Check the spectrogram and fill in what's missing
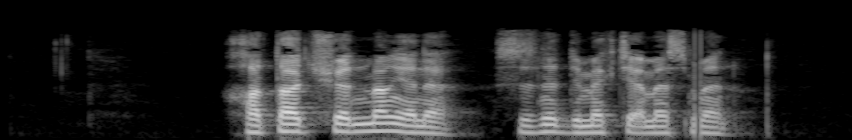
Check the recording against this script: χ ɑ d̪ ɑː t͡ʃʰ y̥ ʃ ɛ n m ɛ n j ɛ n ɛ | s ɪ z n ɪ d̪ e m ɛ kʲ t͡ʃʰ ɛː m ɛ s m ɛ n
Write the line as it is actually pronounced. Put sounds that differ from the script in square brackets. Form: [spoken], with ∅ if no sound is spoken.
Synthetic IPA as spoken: χ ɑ [t̪] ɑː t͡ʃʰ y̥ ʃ ɛ n m ɛ [ŋ] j ɛ n ɛ | s ɪ z n ɪ d̪ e m ɛ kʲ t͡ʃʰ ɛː m ɛ s m ɛ n

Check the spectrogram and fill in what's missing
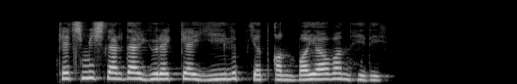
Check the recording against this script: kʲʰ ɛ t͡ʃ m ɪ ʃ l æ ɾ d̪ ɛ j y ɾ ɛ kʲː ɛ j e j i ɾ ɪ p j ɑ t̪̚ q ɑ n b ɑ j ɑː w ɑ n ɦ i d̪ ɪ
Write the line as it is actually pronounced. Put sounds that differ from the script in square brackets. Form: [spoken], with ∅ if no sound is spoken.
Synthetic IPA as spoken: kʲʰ ɛ t͡ʃ m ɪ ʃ l æ ɾ d̪ ɛ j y ɾ ɛ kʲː ɛ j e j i [l] ɪ p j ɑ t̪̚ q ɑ n b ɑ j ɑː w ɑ n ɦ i d̪ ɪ

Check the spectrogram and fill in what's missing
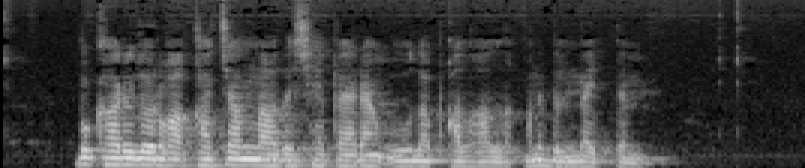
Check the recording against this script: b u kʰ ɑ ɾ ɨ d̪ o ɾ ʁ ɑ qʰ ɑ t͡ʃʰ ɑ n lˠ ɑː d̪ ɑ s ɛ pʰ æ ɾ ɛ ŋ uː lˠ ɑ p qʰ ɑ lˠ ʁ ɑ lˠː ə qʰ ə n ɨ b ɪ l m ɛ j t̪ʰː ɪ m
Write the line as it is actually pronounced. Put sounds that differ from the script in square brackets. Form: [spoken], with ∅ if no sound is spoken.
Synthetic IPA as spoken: b u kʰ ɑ ɾ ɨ d̪ o ɾ ʁ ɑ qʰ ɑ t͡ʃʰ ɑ n lˠ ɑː d̪ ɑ [ʃ] ɛ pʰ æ ɾ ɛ ŋ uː lˠ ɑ p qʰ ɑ lˠ ʁ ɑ lˠː ə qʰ ə n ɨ b ɪ l m ɛ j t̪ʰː ɪ m

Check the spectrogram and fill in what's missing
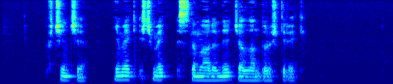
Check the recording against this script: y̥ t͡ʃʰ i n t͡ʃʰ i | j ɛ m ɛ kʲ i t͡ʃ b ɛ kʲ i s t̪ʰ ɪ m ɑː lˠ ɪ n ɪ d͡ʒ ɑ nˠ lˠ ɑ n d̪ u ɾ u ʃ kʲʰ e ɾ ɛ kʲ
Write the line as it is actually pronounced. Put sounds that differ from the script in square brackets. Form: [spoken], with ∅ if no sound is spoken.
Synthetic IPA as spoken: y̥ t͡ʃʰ i n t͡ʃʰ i | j [e] m ɛ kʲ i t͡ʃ [m] ɛ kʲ i s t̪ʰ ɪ m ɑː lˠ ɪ n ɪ d͡ʒ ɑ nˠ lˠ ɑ n d̪ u ɾ u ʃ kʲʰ e ɾ ɛ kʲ

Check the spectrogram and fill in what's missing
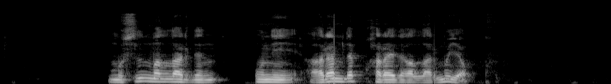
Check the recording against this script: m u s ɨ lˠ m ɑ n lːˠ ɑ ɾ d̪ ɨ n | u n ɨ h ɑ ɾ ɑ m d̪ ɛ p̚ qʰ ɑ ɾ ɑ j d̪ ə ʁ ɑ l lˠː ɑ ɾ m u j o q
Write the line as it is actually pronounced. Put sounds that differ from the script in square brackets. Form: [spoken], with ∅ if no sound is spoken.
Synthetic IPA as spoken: m u s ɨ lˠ m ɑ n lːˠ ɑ ɾ d̪ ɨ n | u n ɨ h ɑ ɾ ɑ m d̪ ɛ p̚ qʰ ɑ ɾ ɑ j d̪ ə ʁ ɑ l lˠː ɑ ɾ m u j o q

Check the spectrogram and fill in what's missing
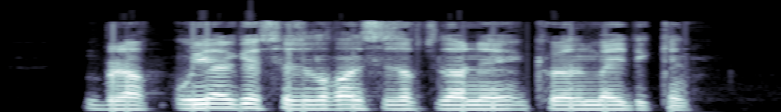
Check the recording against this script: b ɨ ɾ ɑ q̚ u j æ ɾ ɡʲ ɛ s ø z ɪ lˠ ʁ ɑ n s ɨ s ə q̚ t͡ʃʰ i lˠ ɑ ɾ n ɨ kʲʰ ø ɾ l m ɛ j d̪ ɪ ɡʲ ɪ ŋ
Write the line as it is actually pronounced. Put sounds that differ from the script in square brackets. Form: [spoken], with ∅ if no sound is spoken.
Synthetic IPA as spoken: b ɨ ɾ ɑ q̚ u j æ ɾ ɡʲ ɛ s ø z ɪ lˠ ʁ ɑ n s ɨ [z] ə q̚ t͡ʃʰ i lˠ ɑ ɾ n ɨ kʲʰ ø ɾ l m ɛ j d̪ ɪ [kʲ] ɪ [n]

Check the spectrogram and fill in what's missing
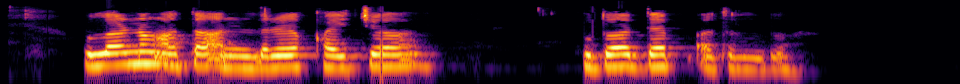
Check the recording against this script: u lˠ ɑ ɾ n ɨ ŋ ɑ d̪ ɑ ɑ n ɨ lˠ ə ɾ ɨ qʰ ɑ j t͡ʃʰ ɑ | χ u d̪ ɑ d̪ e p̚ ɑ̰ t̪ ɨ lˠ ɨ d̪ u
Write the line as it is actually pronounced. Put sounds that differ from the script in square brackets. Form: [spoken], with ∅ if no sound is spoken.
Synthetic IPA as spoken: u lˠ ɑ ɾ n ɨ ŋ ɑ [t̪] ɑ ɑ n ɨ lˠ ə ɾ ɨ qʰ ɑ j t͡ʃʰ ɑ | χ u d̪ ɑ d̪ [ɛ] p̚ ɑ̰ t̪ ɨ lˠ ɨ d̪ u

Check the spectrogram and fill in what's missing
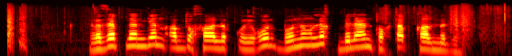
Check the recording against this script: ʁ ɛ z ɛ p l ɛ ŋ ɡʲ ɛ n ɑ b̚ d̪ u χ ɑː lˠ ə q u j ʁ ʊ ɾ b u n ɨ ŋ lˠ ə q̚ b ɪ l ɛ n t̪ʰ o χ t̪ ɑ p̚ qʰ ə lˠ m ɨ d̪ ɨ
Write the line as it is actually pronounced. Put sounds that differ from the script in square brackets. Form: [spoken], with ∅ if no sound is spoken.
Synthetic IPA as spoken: ʁ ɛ z ɛ p l ɛ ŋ ɡʲ ɛ n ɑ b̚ d̪ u χ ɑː lˠ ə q u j ʁ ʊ ɾ b u n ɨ ŋ lˠ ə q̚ b ɪ l ɛ n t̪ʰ o χ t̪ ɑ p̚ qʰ [ɑ] lˠ m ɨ d̪ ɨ

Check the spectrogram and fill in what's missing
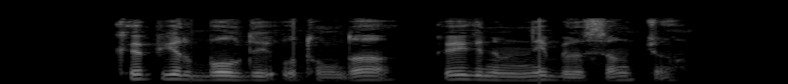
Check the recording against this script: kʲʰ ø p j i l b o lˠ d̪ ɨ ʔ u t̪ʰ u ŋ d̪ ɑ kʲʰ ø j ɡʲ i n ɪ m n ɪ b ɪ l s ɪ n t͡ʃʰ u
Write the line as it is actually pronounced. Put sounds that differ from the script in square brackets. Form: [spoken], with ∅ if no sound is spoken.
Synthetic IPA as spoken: kʲʰ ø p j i l b o lˠ d̪ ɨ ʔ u t̪ʰ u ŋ d̪ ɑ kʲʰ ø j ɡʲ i n ɪ m n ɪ b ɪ l s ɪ [ŋ] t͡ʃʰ u

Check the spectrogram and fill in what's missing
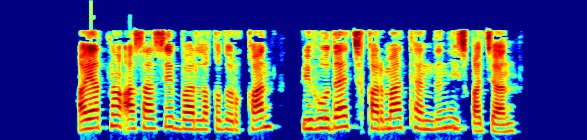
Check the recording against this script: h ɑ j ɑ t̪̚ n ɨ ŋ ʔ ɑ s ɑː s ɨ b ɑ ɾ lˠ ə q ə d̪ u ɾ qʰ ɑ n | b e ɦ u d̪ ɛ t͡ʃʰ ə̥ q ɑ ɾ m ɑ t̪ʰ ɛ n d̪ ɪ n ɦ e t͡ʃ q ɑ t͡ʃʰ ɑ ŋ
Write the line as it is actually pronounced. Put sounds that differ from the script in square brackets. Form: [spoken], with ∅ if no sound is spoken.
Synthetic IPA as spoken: h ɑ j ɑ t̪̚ n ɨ ŋ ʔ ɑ s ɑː s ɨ b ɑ ɾ lˠ ə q ə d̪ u ɾ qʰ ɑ n | b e ɦ u d̪ ɛ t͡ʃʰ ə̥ q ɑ ɾ m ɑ t̪ʰ ɛ n d̪ ɪ n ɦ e t͡ʃ q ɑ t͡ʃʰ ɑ [n]

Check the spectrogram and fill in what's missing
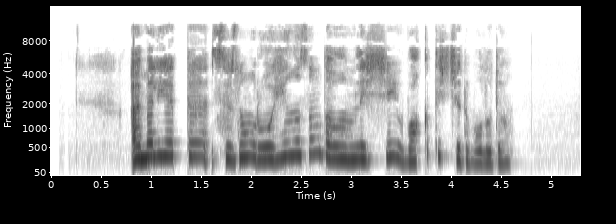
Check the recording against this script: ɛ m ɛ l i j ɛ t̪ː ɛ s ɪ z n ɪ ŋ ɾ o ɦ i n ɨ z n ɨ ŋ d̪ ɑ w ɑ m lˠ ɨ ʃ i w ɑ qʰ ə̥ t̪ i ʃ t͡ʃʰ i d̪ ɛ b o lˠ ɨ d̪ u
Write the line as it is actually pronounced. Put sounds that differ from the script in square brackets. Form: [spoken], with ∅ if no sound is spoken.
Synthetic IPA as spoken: ɛ m ɛ l i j ɛ t̪ː ɛ s ɪ z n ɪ ŋ ɾ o ɦ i [ŋ] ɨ z n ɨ ŋ d̪ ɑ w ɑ m lˠ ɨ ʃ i w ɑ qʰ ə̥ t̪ i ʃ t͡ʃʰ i d̪ ɛ b o lˠ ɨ d̪ u

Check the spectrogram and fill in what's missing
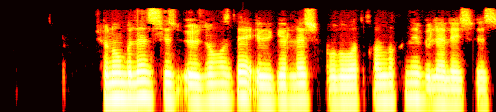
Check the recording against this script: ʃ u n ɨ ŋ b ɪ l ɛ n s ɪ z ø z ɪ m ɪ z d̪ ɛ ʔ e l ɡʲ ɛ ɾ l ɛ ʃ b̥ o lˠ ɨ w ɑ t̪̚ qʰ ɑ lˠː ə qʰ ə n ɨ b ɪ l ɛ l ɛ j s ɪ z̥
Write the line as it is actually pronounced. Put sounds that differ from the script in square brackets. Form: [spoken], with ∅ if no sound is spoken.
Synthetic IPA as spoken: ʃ u n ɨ ŋ b ɪ l ɛ n s ɪ z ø z ɪ [ŋ] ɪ z d̪ ɛ ʔ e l ɡʲ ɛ ɾ l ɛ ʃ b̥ o lˠ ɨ w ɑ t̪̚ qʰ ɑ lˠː ə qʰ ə n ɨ b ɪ l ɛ l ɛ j s ɪ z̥

